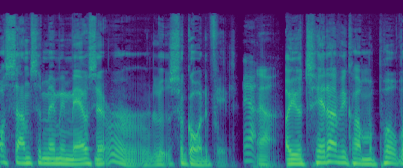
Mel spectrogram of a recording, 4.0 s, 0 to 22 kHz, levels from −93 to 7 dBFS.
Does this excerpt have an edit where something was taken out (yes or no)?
yes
